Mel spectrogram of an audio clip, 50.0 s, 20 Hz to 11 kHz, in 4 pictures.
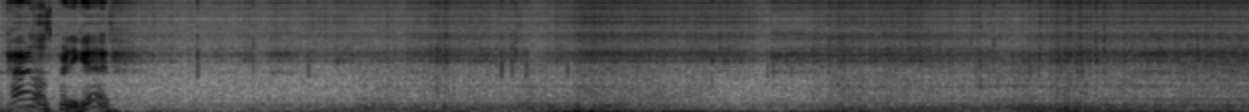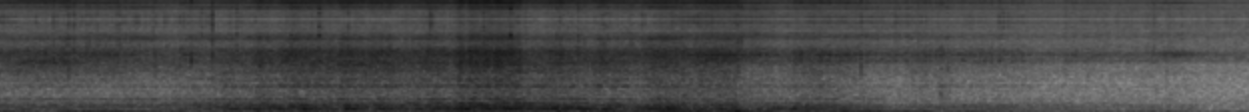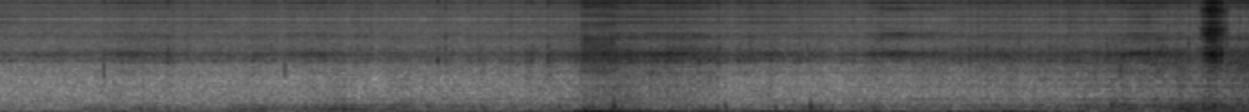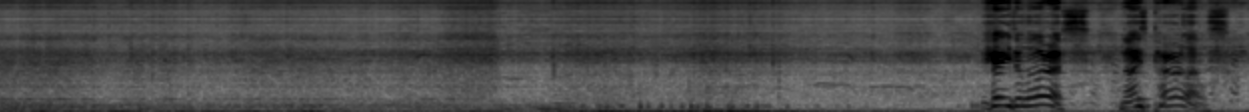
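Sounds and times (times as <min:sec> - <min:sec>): skis sliding on snow: 0:00.0 - 0:49.9
wind rushing over microphone: 0:02.2 - 0:23.7, 0:27.3 - 0:49.9.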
